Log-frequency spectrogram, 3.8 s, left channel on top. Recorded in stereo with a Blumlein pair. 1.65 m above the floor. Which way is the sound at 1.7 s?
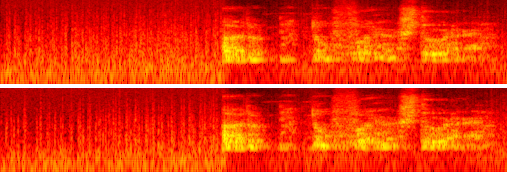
5° right.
